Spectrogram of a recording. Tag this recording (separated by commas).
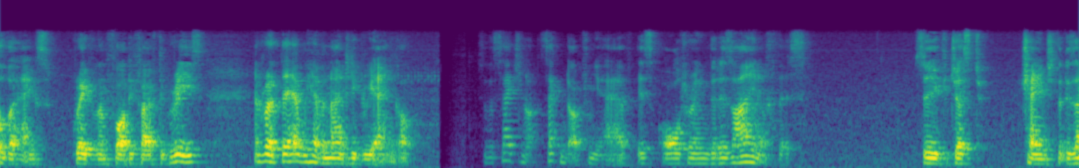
Speech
